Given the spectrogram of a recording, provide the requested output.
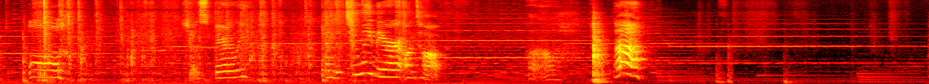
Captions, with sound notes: Just barely. And the two way mirror on top. *Noise of mirror dropping* AAH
